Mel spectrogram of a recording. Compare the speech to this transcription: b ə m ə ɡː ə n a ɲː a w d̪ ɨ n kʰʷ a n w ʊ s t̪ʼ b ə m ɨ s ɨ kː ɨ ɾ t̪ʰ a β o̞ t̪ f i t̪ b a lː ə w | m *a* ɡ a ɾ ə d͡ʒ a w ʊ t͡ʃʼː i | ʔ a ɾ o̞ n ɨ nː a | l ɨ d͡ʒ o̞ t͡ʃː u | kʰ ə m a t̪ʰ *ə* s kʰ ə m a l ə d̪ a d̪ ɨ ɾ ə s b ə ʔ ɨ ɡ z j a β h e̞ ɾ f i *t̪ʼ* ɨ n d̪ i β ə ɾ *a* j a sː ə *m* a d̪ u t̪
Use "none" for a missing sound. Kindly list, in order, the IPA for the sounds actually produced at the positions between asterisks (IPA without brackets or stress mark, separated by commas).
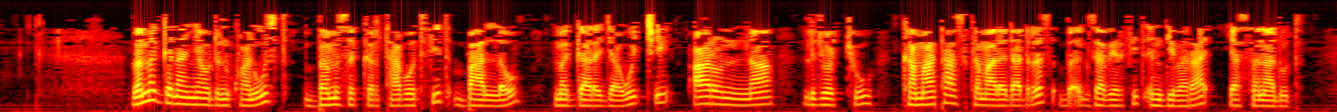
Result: ə, a, t̪, a, n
